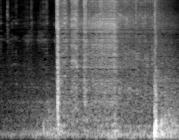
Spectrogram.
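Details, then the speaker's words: Maruti Suzuki Swift Dzire that would not start normally: with a direct earth wire the starter whirs and the engine catches and settles to a low idle. The cause was wiring cut in the middle of the body, leaving no earth to the starter. "చూడు మనకు direct కొడితే self అయింది."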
